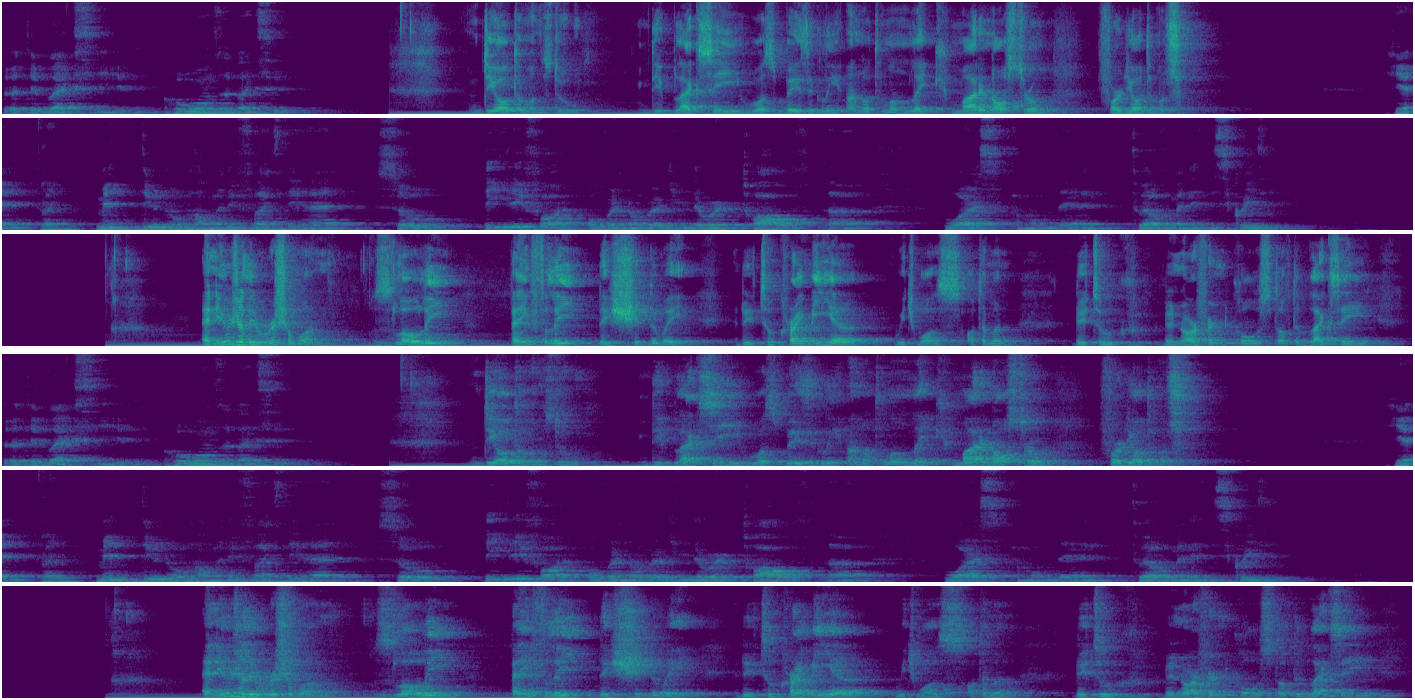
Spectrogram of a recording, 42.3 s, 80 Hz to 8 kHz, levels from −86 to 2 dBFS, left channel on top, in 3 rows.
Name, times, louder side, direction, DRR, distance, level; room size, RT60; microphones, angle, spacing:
voice 1, 0.0-2.9 13.9-14.8 15.1-17.6 17.9-18.5 18.9-23.0 23.5-25.1 25.4-26.9, equal, 15° left, 0 dB, 0.5 m, -45 dB
voice 2, 3.9-11.8 29.3-36.8 37.2-38.6 39.0-42.1, left 5 dB, 80° left, 6 dB, 0.3 m, -38 dB
5.1 x 2.3 x 4.2 m, 1.4 s
head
